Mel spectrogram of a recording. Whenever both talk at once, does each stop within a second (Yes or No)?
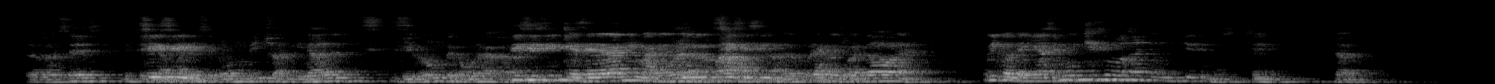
No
